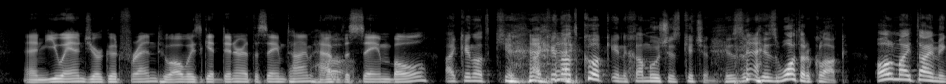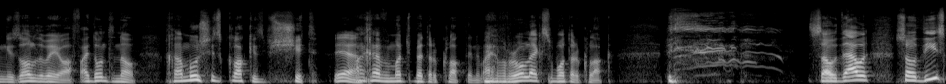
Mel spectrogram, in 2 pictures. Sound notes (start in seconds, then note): 4.5 imitating Middle Eastern accent; 13.8 imitating Middle Eastern accent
